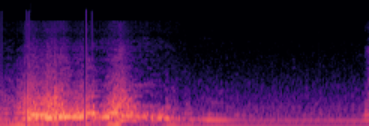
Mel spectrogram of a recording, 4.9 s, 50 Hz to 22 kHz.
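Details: Toyota 1MZ-FE V6 in an MR6 race car, first start after final button-up, cold, in neutral: quick revs settle into a smooth, low, steady idle hum with no ticking or misfire; healthy fresh start.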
